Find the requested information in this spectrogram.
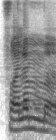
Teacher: میم مشدد ہے تو غنہ ہوگا، میم کی آواز کو ناک میں لے جا کر گنگنائیں گے ایک الف کی مقدار، اور یہاں پر الف سے پہلے میم کے اوپر زبر ہے تو الف مدہ ہوگا، الف مدہ کو ایک الف کے برابر کھینچ کر پڑھتے ہیں۔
